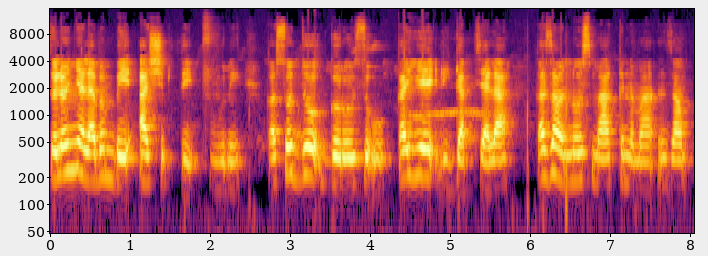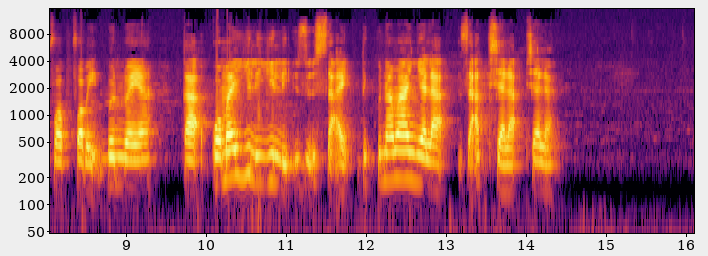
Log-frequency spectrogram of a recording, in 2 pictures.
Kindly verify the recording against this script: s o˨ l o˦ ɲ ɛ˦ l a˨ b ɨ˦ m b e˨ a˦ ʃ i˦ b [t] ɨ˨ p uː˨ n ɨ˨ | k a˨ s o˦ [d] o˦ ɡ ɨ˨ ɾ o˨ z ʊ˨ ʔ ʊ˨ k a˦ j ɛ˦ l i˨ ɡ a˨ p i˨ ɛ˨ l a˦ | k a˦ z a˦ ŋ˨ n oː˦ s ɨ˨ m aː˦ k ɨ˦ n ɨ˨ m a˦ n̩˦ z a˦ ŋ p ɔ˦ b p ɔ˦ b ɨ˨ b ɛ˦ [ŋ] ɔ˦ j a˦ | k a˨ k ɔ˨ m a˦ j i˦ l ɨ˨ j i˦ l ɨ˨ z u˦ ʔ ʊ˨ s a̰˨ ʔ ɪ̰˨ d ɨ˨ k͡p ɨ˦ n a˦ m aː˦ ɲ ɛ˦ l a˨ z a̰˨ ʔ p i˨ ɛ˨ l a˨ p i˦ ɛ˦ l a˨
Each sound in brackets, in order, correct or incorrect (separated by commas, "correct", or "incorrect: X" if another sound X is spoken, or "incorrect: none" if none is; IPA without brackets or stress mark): correct, correct, incorrect: n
